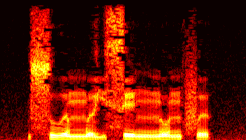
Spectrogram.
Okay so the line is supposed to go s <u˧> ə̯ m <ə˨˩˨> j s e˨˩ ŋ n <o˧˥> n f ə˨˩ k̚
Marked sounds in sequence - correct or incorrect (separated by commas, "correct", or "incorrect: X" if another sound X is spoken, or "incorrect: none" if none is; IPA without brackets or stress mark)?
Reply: incorrect: u˨˩, correct, incorrect: o˨˩˦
